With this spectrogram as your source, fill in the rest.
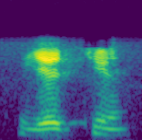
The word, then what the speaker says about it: यज्ञ: अनंत जी जी, ये इसका उच्चारण शुद्ध क्या होना चाहिए? यज्ञ। यज्ञ ही होना चाहिए। यज्ञ जो बोलता है वह सब नादान है, अशुद्ध बोलने वाला है, दंभी है।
